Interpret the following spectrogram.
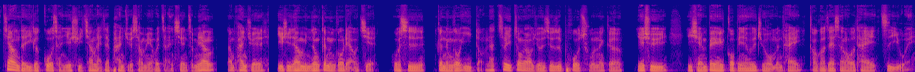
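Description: A man's voice: low-pitched, steady tone, quick pace, hardly any pauses, mellow, husky, no echo, studio quality. A man with a Taiwanese Mandarin accent explaining things earnestly and at length, as a guest judge in a conversational interview.

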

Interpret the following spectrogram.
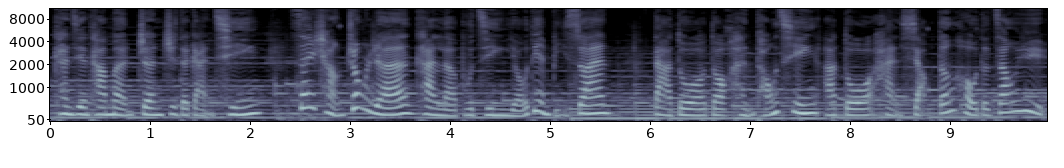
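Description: A woman narrating an audio drama story in a gentle, expressive way. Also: medium pitch, unhurried, music in the background.

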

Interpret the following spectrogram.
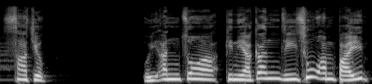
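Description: A man's voice: very high voice, unhurried, darkish tone, no echo, studio quality, faint music behind, pitched above the performer's own voice. A man voicing a dutiful young warrior in a puppet radio drama, declaiming respectfully. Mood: respectful, keen.

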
